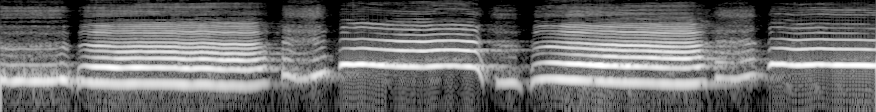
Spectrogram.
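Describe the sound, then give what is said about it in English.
A voice imitates a small child crying, drawn-out whimpering wails that rise and fall in pitch across several sustained breaths, fairly loud with no words. “Means I continued to cry.”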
